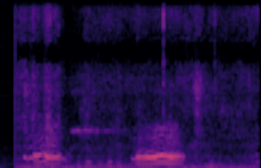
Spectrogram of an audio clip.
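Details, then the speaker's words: Stridor in a small baby: two high-pitched, crowing breath sounds, noisy breathing from a narrowed upper airway. "noisy breathing. One of the reasons in small babies is a strider."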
